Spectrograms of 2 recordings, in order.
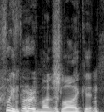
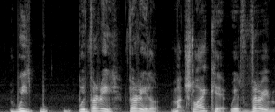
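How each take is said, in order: First: Said in the usual way. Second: Put-on faltering Scottish accent, pitched up; attempted Scottish accent. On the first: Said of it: "I'll go back to English". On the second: Radio man praising her tape, in a badly faked Scottish accent. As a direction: try a Scottish accent and stumble over it. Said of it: "I can't do it. I'll, I'll go back to English".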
